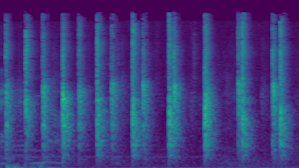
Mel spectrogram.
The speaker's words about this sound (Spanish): Acá la gente que está escuchando por Radio Sol quizás puede escuchar los aplausos que damos nosotros que estamos acá dentro de la pecera, pero afuera hay mucha gente y aplaudió lo que acaba de hacer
